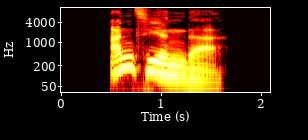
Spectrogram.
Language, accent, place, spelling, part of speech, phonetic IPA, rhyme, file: German, Germany, Berlin, anziehender, adjective, [ˈanˌt͡siːəndɐ], -ant͡siːəndɐ, De-anziehender.ogg
- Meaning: inflection of anziehend: 1. strong/mixed nominative masculine singular 2. strong genitive/dative feminine singular 3. strong genitive plural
